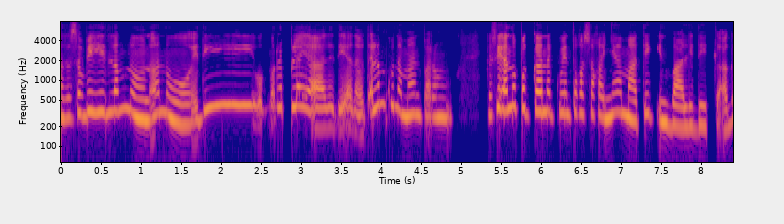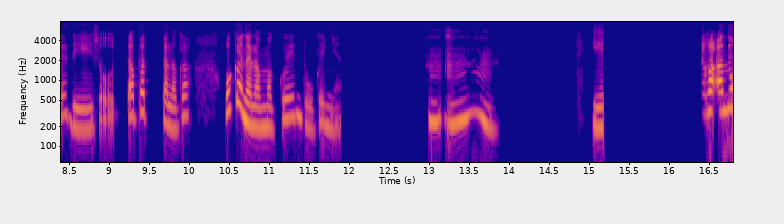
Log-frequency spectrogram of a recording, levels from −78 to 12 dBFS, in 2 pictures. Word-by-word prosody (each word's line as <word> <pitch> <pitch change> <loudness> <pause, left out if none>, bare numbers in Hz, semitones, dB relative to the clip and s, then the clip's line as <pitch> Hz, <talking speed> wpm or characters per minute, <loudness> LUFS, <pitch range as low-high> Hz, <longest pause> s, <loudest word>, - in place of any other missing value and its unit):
sasabihin 320 +3 +1
lang 345 +2 +1
nun 265 -5 +5
ano, 260 -10 +1
"Eh, 245 - -3
di 365 - 0 0.6
'wag 455 - -5
mong 380 - -8
replayan, 390 -1 +2
eh 385 - -5
di 375 - -3
ano," - - -3
alam 415 +6 0
ko 420 - -3
naman 305 -5 +1
parang 280 -1 -3 0.4
kasi 310 +5 +1
ano 355 +3 +6
'pagka 355 -3 +4
nagkuwento 320 -1 -2
ka 315 - -2
sa 305 -1 -5
kanya 295 +3 +1
matic 275 +2 0
invalidate 205 -3 -1
kaagad, 265 +2 -5
eh, 185 -1 -4
so 260 +7 -8 0.2
dapat 320 +3 0 0.2
talaga 225 +6 -3 0.5
'wag 345 - +3
ka 460 - +5
na 230 - +6
lang 195 0 -1
magkuwento 260 +6 -5
ganiyan. 200 -4 -9 1.1
Mm. 240 - -3 1.2
Ye 195 -1 -2 1.2
Tsaka 335 +2 +8
ano 360 +3 +4
290 Hz, 145 wpm, -21 LUFS, 230-335 Hz, 1.2 s, Tsaka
